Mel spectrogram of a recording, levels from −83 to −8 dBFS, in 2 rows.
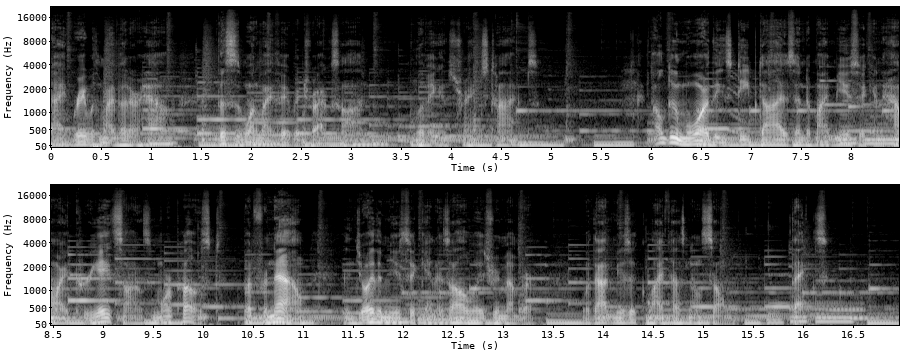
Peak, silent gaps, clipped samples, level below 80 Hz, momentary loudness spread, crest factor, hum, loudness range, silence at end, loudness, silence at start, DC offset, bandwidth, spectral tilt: -2 dBFS; none; under 0.1%; -30 dBFS; 11 LU; 22 dB; none; 4 LU; 0 s; -26 LUFS; 0 s; under 0.1%; 17 kHz; -6.5 dB/octave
